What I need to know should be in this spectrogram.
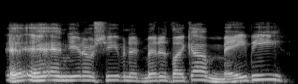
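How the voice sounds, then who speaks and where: Male co-host, middle-aged, forceful and disapproving, bright voice on slightly lo-fi audio. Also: sits high, steady tone, a little fast. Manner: emphatic, disapproving. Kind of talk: opinionated conversational commentary.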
